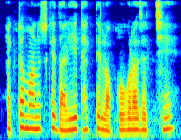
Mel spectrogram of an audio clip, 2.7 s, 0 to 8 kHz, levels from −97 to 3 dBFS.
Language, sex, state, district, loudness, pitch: Bengali, female, West Bengal, Alipurduar, -17 LUFS, 240 Hz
